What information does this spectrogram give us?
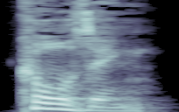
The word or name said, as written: causing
